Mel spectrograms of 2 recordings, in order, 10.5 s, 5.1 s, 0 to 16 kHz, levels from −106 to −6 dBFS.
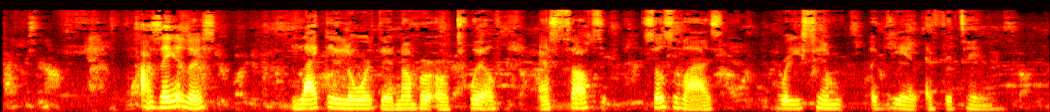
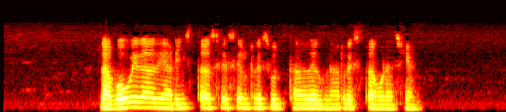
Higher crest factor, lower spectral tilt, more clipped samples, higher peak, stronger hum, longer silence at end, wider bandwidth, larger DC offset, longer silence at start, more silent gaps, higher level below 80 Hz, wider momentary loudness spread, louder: about the same, 22 dB vs 20 dB; second, -3.5 dB/octave vs -10 dB/octave; neither; about the same, -2 dBFS vs 0 dBFS; neither; second, 0.2 s vs 0.85 s; first, 11.5 kHz vs 5.6 kHz; neither; second, 0.05 s vs 1 s; neither; about the same, -64 dBFS vs -66 dBFS; first, 21 LU vs 10 LU; second, -23 LUFS vs -19 LUFS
